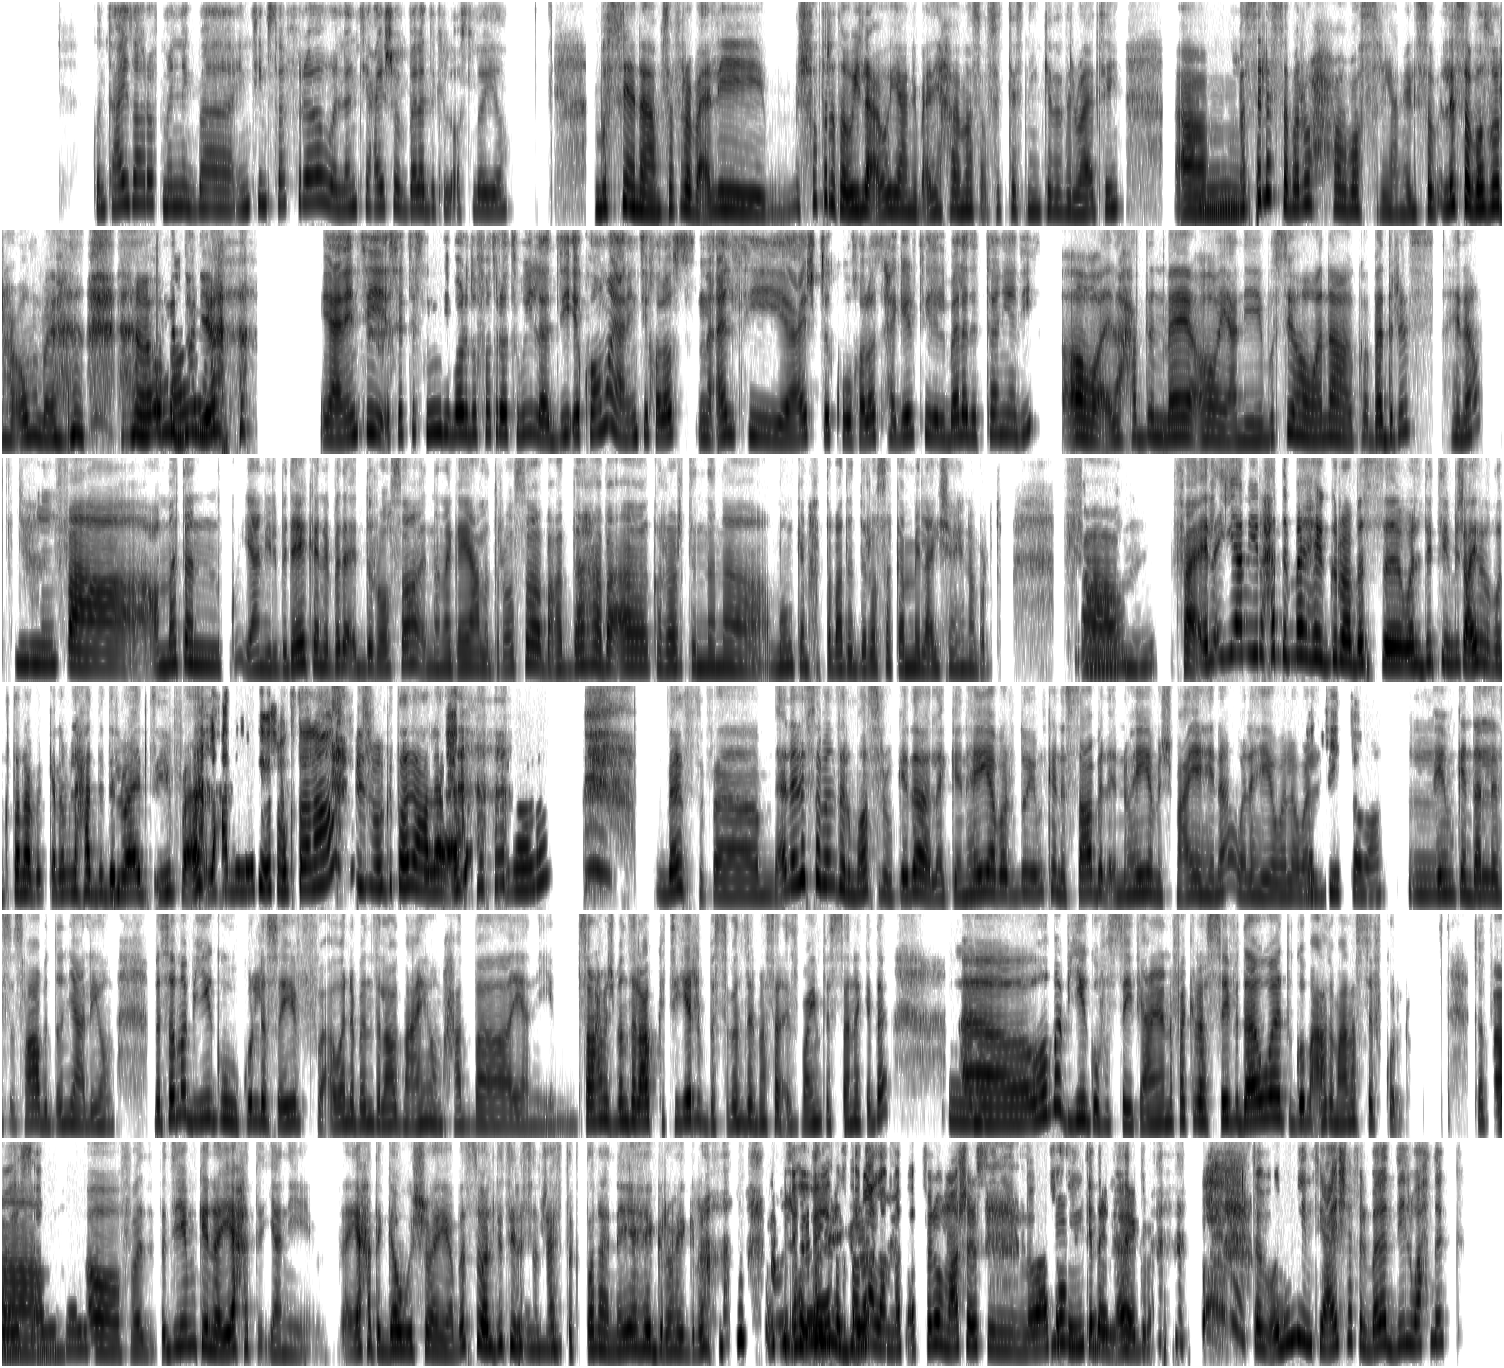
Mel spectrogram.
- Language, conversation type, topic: Arabic, podcast, إزاي الهجرة أو السفر غيّر إحساسك بالجذور؟
- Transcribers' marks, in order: laugh; laughing while speaking: "أم الدنيا"; laugh; chuckle; laughing while speaking: "لحد دلوقتي مش مُقتنعة"; laughing while speaking: "ف"; laughing while speaking: "مش مقتنعة لأ"; laugh; tapping; laugh; chuckle; laughing while speaking: "فمش بنقول هجرة"; chuckle; laugh; unintelligible speech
